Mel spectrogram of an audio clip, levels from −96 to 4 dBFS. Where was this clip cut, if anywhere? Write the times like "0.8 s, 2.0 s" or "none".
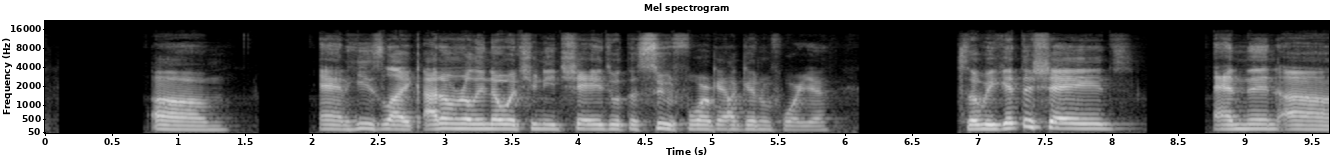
5.0 s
